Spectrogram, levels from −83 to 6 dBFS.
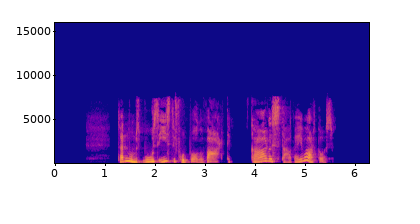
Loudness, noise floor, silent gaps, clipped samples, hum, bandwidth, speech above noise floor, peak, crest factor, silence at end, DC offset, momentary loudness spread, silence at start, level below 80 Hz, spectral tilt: -21 LUFS; -53 dBFS; 3.58-3.81 s; under 0.1%; none; 8 kHz; 32 dB; -2 dBFS; 20 dB; 0.75 s; under 0.1%; 17 LU; 1.25 s; -62 dBFS; -5 dB/octave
